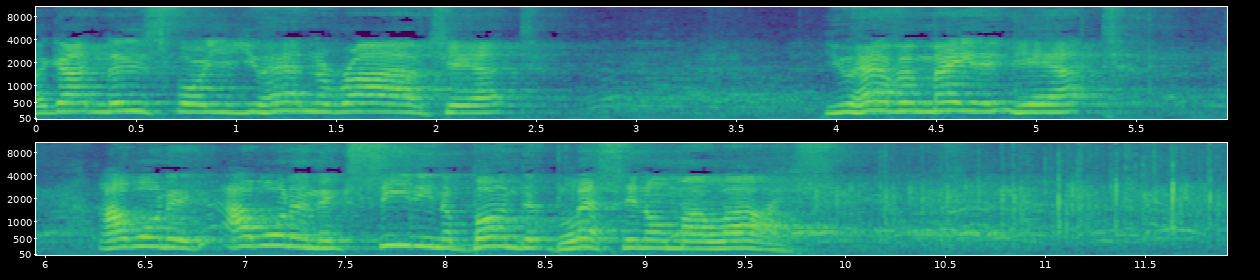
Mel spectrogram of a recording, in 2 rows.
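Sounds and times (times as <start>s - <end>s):
person preaching a sermon: 0.0s - 2.6s, 4.0s - 10.1s
speech: 0.0s - 2.6s, 4.0s - 5.5s, 6.3s - 10.0s
scattered hand claps from a church audience: 9.8s - 11.9s.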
